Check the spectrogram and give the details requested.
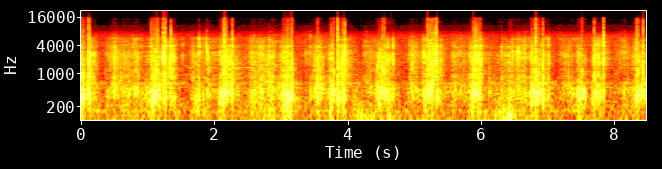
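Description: Close-miked chewing of crunchy baked clay, a gritty crunch about two or three times a second, right at a small microphone held by the mouth.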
